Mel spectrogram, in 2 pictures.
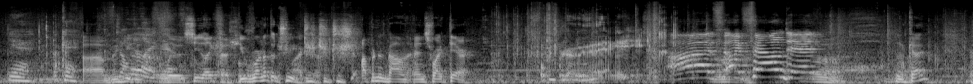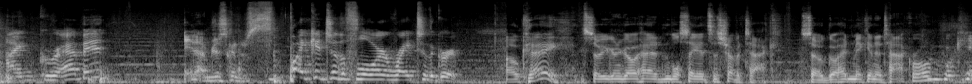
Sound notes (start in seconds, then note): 3.5 impacts; 5.4 insect chitter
